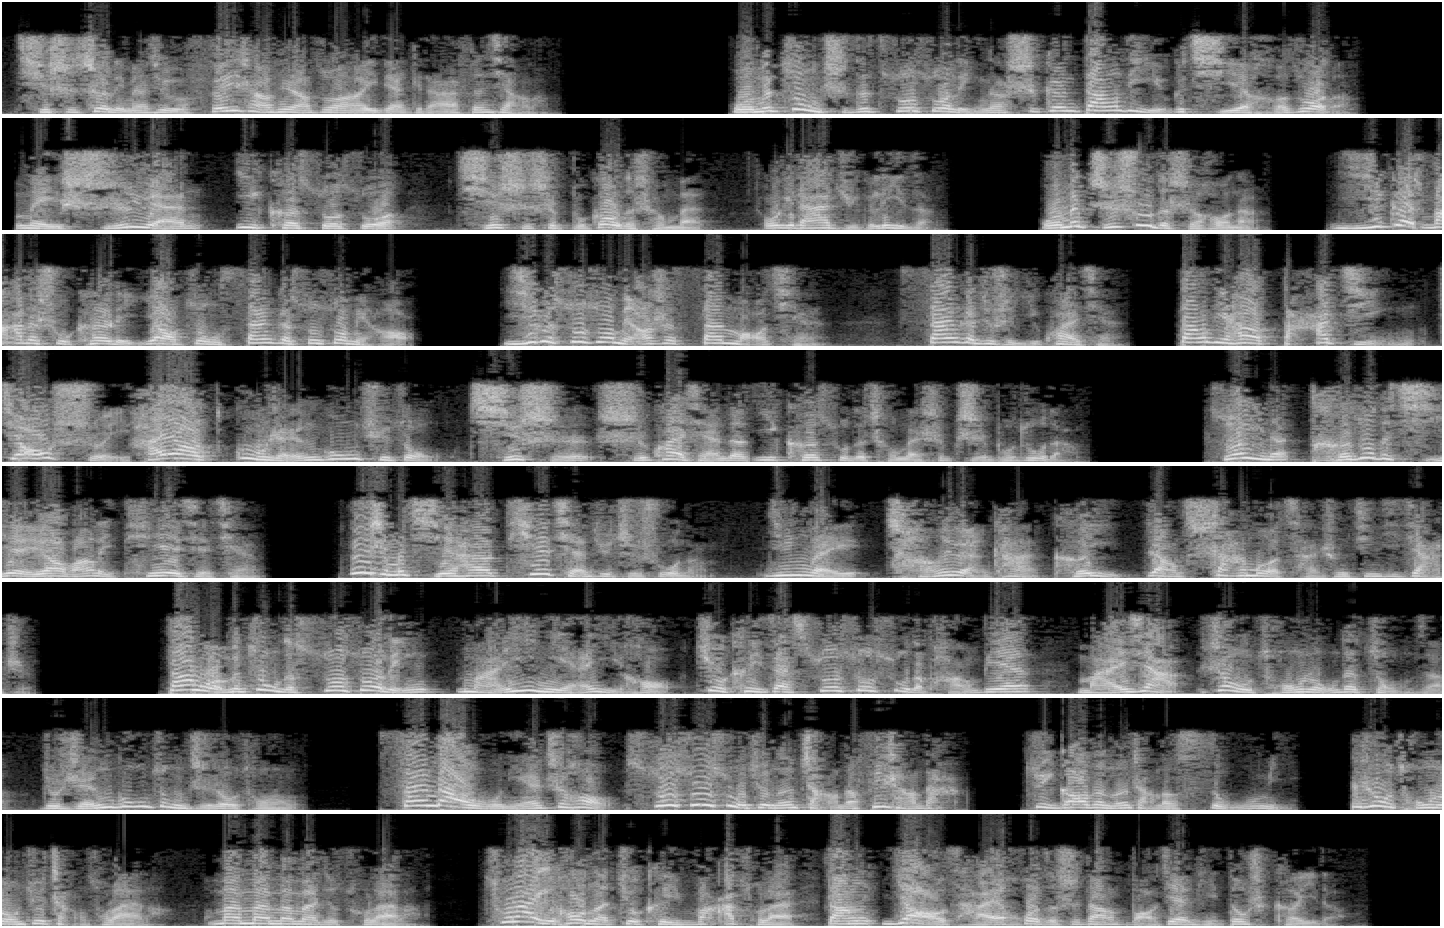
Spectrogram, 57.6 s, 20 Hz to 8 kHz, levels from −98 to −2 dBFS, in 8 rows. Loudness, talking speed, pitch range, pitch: -18 LUFS, 295 characters per minute, 150-230 Hz, 185 Hz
